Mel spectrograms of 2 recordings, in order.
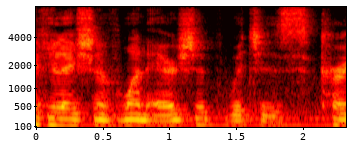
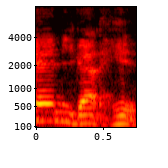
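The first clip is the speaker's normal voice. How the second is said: high, faraway-sounding call from a distance; 7 semitones higher than usual. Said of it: "just like this voice down the hall".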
